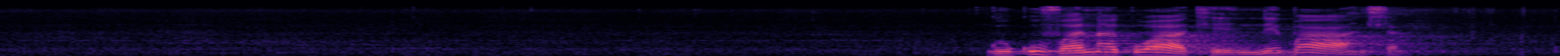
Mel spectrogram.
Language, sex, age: Xhosa, male, 24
